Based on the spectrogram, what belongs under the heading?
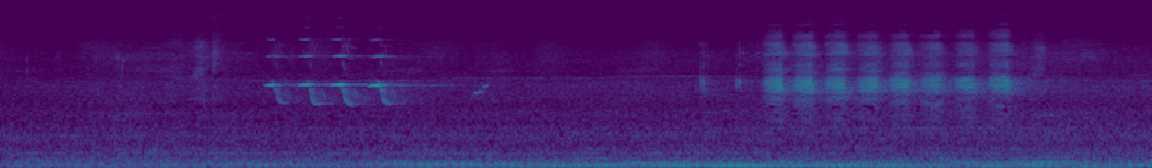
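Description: A bird chirping: four short, falling chirps about two seconds in, then a quick run of about eight high chirps a little later, over a low rumble that grows louder.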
